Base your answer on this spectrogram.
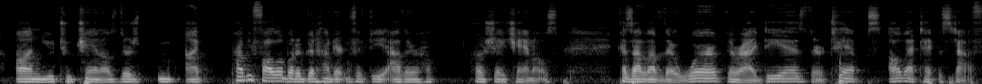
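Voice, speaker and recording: Her pitch very deep and low, a woman speaks in a dark, mellow tone on a very clean recording with a silent background. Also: ordinary pitch variation, fairly quick pace. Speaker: crochet tutorial maker. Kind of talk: tutorial.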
